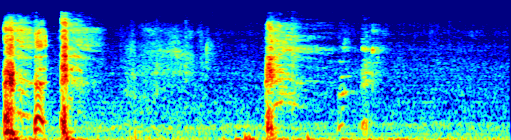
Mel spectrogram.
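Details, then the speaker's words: An adult on a livestream, who says they seem to be getting sick, gives a quick run of three harsh coughs and then a fourth after a short pause. "Oh, that sounded bad."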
